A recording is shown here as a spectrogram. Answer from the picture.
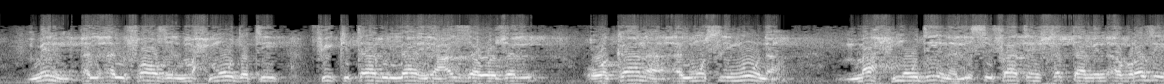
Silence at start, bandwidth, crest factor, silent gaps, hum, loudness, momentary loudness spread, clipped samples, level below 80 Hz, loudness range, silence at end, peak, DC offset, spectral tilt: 0 s; 11 kHz; 4 dB; none; none; -3 LUFS; 6 LU; 10%; -36 dBFS; 1 LU; 0 s; 0 dBFS; 3%; -3 dB/octave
